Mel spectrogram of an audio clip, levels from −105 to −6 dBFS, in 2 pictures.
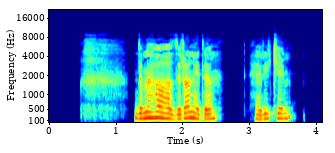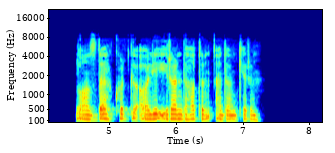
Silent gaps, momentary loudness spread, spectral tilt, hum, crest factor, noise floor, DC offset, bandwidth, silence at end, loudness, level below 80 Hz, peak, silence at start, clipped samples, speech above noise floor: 1.20-1.27 s, 2.64-2.92 s, 3.74-4.49 s; 20 LU; -6.5 dB/octave; none; 20 dB; -50 dBFS; under 0.1%; 8 kHz; 0.95 s; -29 LUFS; -72 dBFS; -10 dBFS; 0.5 s; under 0.1%; 22 dB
